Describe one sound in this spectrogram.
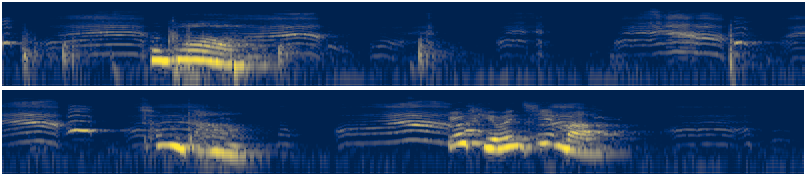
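A woman speaks emotionally and with animation, close by.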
